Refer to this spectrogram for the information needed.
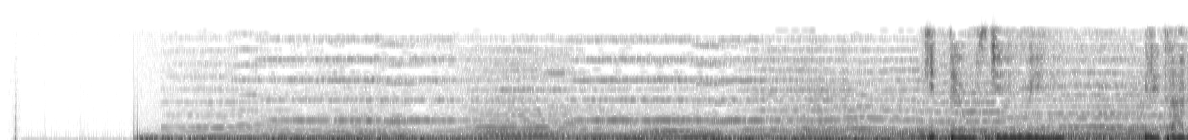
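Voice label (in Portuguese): religiosa, masculino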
